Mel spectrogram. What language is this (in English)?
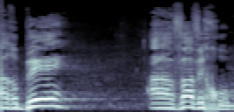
Hebrew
